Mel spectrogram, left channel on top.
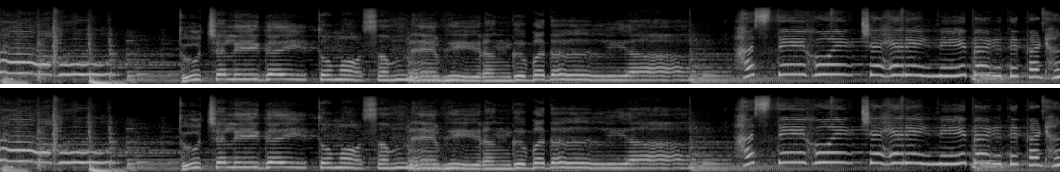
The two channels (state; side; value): identical; both; correlation 1.00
